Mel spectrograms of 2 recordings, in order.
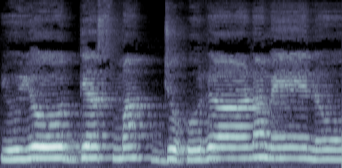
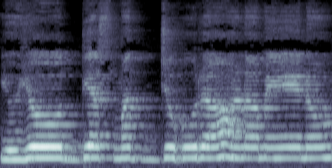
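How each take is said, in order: The two takes are said the same way.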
